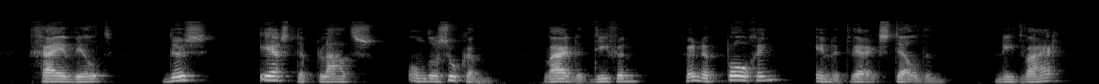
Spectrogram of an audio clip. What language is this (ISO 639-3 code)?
nld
